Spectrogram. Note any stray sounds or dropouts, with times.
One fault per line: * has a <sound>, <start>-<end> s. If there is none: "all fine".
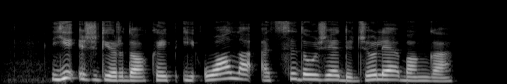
all fine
